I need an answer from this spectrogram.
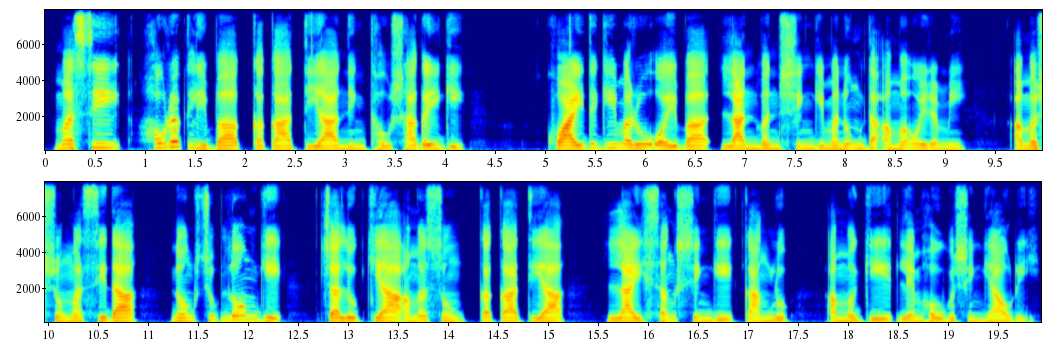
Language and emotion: Manipuri, neutral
